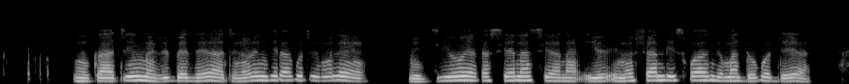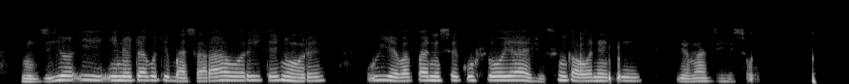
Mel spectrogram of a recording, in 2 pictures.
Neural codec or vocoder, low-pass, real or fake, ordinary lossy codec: codec, 16 kHz, 16 kbps, FunCodec, trained on LibriTTS, 50 frames a second; 5.4 kHz; fake; Opus, 16 kbps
